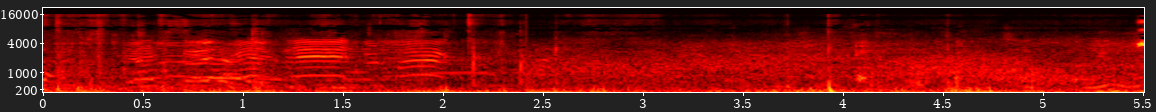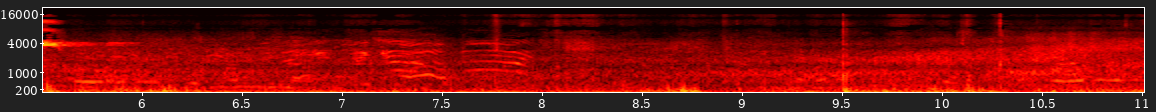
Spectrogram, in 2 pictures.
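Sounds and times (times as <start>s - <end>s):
ball being kicked: 9.4s - 10.4s.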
